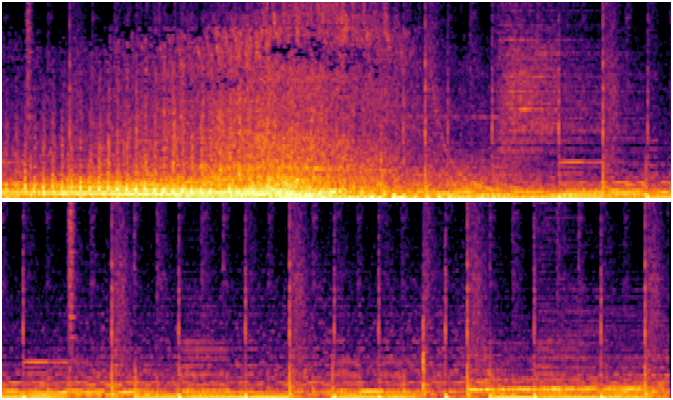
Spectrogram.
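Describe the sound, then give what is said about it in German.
A helicopter climbs and flies along cliffs, its rotors giving a loud, steady thrum with rhythmic chopping pulses; a broad whooshing swell rises early on before the throbbing settles into an even beat. “Dann stieg der Hubschrauber höher und flog an den Felsen entlang.”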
